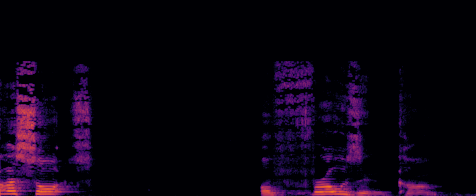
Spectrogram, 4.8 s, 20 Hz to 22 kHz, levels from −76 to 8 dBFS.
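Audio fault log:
1.25–1.68 s, one channel drops out: for a little under half a second the speech falls abruptly by about 6 dB and then jumps back to full level. That step is what happens when one side of a stereo pair is likely lost and the two channels are summed to mono. Material common to both sides loses half its contribution, so the speech halves in amplitude rather than fading. Anything carried only on the missing side disappears for that stretch.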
